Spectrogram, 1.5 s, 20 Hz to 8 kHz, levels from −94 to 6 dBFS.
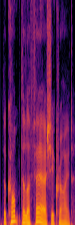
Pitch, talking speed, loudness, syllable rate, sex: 120 Hz, 280 wpm, -16 LUFS, 6.7 syllables/s, male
